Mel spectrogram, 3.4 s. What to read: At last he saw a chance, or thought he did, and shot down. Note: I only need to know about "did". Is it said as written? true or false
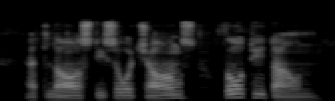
false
